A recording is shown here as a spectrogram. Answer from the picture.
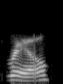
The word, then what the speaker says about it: Roehl: And it's actually going to be R-O-E-H-L. – I'm sorry. – It's okay, Glenn, but it's R-O-E-H-L. Rail is a family business. It is pronounced rail.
